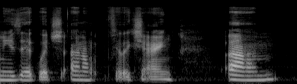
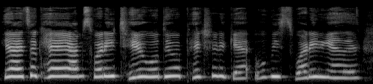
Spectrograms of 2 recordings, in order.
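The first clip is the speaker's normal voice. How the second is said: a light, much higher take on the easygoing guitarist; imitating the guitarist; 9 semitones higher, 4 dB louder than usual. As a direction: toss it off as the chill guitarist, voiced up high.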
